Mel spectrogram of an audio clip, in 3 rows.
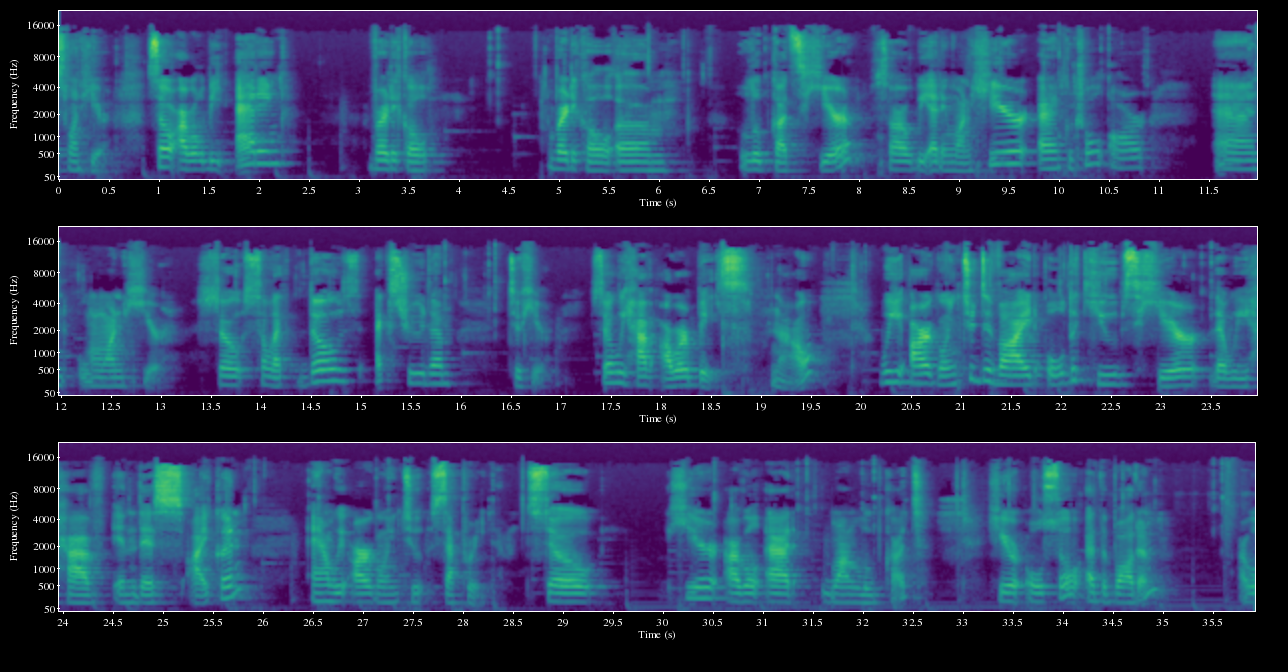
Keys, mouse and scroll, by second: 0.4 shift+middle click, 1.7 shift+r, 4.3 click, 6.3 ctrl+r, 9.9 ctrl+r, 12.7 click, 14.7 e, 16.3 click, 16.7 middle click, 18.6 KP_1, 19.2-19.6 scroll down 2, 19.6 scroll up 4, 20.0 shift+middle click, 21.9 ctrl+r, 25.7 ctrl+r, 30.6 ctrl+r, 34.7 ctrl+r.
